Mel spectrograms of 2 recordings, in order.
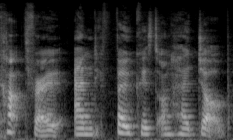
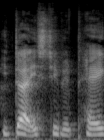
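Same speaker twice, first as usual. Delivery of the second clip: plain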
